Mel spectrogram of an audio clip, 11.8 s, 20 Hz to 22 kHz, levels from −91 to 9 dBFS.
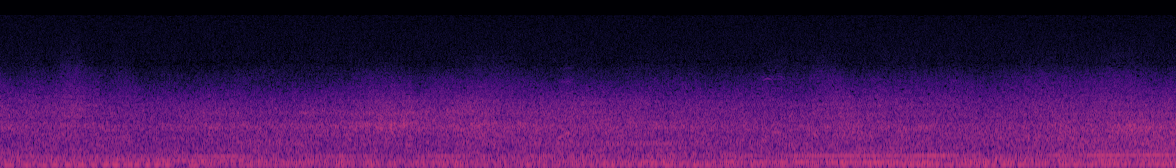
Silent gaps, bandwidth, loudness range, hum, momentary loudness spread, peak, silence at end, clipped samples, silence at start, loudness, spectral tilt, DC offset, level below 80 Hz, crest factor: none; 16 kHz; 2 LU; none; 3 LU; -24 dBFS; 0 s; under 0.1%; 0 s; -40 LUFS; -6 dB/octave; 0.1%; -48 dBFS; 14 dB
